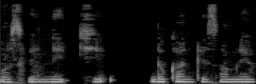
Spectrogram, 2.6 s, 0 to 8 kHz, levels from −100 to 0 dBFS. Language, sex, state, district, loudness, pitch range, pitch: Hindi, female, Chhattisgarh, Bastar, -40 LUFS, 230-240 Hz, 235 Hz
